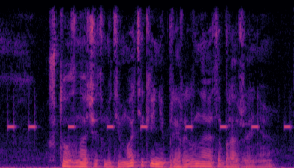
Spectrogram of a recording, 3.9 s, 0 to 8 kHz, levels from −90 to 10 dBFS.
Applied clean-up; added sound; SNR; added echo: none; Telephone; 13 dB; none.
